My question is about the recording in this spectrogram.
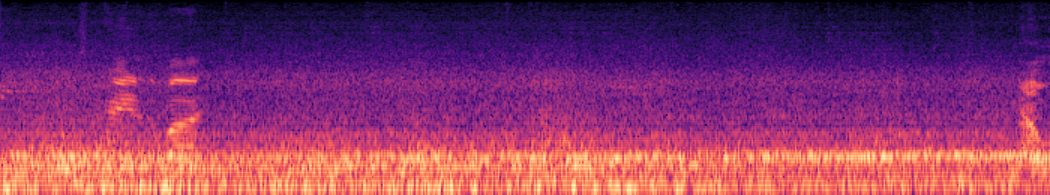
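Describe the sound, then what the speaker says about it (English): A train rumbles steadily past on a street in Kensington, a loud continuous low roar with faint metallic squeals, filling the whole stretch without pause. "let me wait for the train"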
